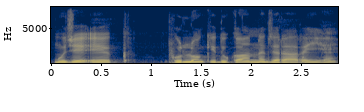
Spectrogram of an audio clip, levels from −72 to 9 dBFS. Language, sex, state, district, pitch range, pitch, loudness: Hindi, male, Rajasthan, Bikaner, 115-140 Hz, 130 Hz, -14 LUFS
